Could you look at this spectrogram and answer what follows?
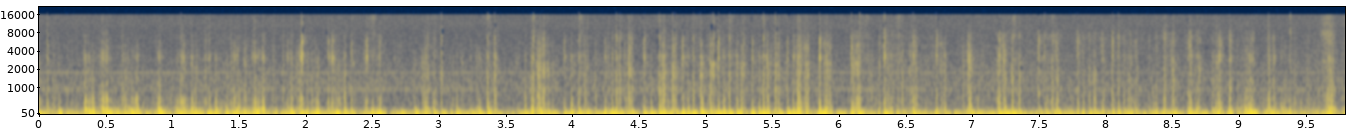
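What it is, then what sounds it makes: Rubber toy scratched with fingers. A green textured rubber dinosaur figure is held above and around the mic while fingers scratch and rub its surface. The result is a dense, continuous stream of soft, low, rumbling scratches and quick crackly ticks, with faint bright texture on top.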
